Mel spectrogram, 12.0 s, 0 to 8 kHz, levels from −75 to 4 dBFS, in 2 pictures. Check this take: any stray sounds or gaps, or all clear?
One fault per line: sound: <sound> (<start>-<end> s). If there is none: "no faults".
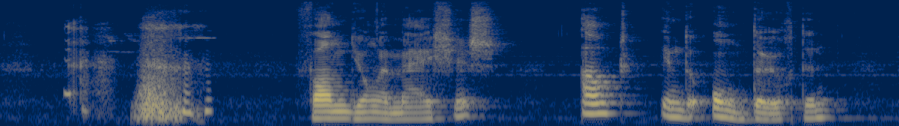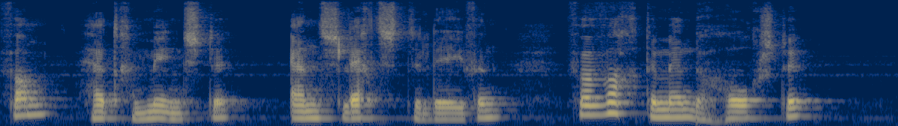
sound: laugh (0.4-1.5 s)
